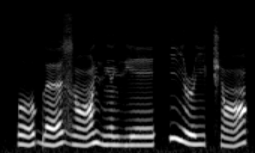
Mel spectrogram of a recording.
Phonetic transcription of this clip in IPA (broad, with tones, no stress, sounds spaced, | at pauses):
o˨˩˦ ɡ œ˨˩˦ z ɔ̃˨˩˦ vʲ ə̃˨ vʲ e˨ | i˥˧ ɹ i˨ t͡ʃ ɔ̃˨˩˦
